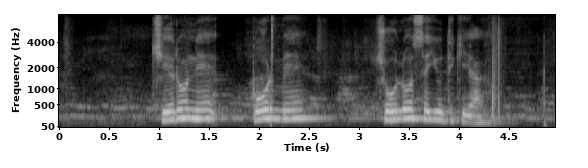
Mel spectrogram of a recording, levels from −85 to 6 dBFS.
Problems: constant background noise, continuous background conversations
